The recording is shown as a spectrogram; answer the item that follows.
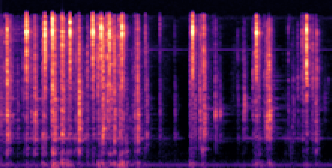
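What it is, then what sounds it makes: Mechanical keyboard with plastic keycaps. A typewriter-style backlit mechanical keyboard with round brown plastic keycaps on a dark frame is typed on with fingertips and long coffin nails. Rapid, bright, clicky key taps come in quick bursts with short pauses, each one dry with almost no ring.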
